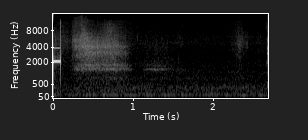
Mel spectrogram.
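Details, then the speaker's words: Adult AED analysing the heart rhythm during two-rescuer CPR, a short electronic beep then faint tones while it prompts "don't touch person, analyzing"; Red Cross training demonstration, shock then advised. "don't touch person analyzing clear be ready to deliver a shock if the AED determines one is needed"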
